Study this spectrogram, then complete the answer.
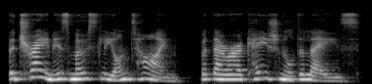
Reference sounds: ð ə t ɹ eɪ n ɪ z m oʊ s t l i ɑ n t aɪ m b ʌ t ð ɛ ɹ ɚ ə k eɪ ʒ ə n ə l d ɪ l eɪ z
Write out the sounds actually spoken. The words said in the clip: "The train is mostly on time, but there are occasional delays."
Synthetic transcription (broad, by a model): ð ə t ɹ eɪ n ɪ z m oʊ s t l i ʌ n t aɪ m b ʌ t ð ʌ ɹ ɚ ə k eɪ ʒ ə n ə l d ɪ l eɪ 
